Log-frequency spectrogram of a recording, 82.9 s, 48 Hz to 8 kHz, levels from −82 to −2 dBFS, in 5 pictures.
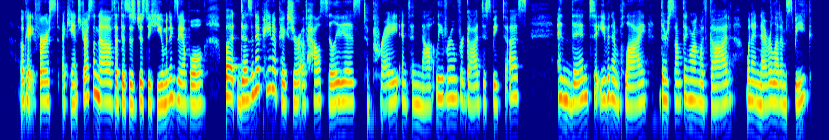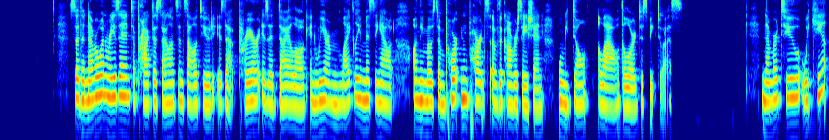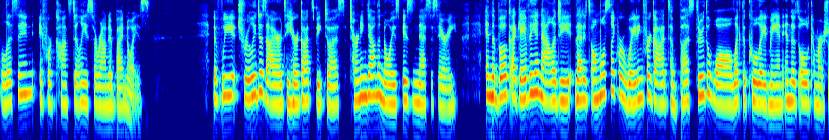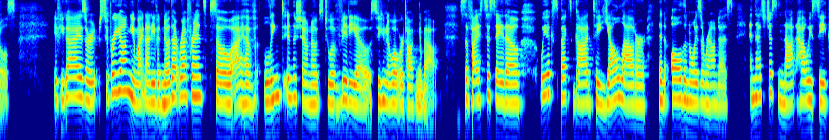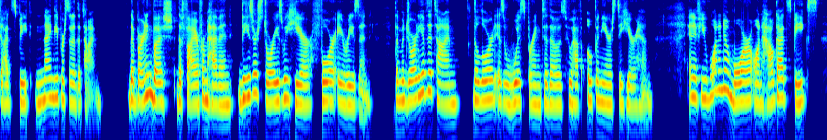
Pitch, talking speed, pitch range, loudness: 195 Hz, 185 wpm, 185-220 Hz, -27 LUFS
